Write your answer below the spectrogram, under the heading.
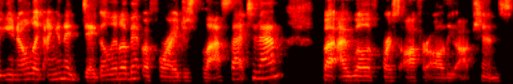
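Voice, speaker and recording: At a very fast pace, a woman with a fairly low pitch talks in a bright, sharp tone with lively intonation. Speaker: fitness coach team leader. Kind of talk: team training call. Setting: group call.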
